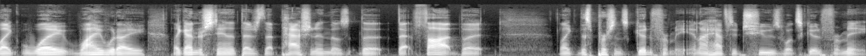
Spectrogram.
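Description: In an unremarkable speaking voice, a man with an American accent talks at a moderate pace, his pitch fairly low with ordinary variation. The sound is dry and close with no echo, and the recording is very clean with a silent background. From US West, rural northeastern Nevada. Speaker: actor. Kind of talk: casual interview chat.

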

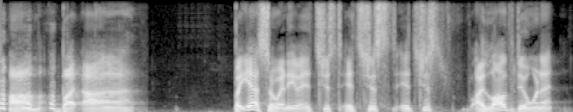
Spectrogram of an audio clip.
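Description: A man with a New England accent, fairly high pitch and ordinary pitch variation, at a fairly slow pace with long, frequent pauses. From New Hampshire / southern Maine seacoast. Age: 50s. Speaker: comedian. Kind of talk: interview.

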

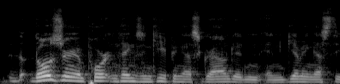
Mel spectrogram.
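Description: Very fast, a man speaks in a dark, mellow tone with ordinary pitch variation. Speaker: author and speaker. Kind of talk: radio interview.

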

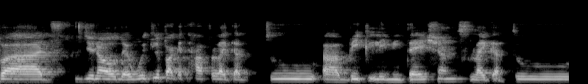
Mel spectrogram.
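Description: A man speaks with a Spanish accent at a medium pitch. His pace is fairly slow. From Cuba. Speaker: artist and researcher. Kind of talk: interview. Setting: phone call. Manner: halting. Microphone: phone connection over VPN.

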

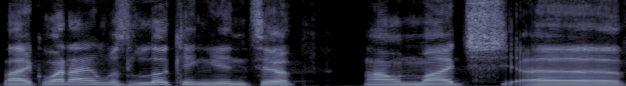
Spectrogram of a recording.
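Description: On a very clean recording with a silent background, a man speaks in a Lithuanian accent. His pace is moderate, his pitch variation ordinary, and the sound dry and close with no echo. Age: 20s. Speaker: translator. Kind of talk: casual chat.

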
